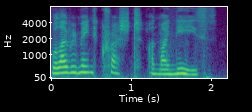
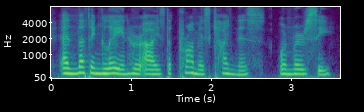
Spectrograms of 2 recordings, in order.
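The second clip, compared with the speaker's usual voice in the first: plain reading voice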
